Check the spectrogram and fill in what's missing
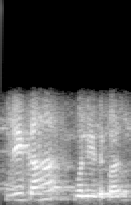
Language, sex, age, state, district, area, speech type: Maithili, male, 18-30, Bihar, Sitamarhi, rural, conversation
